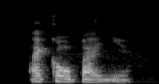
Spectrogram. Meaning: second-person singular present indicative/subjunctive of accompagner
- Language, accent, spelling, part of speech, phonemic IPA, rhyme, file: French, Canada, accompagnes, verb, /a.kɔ̃.paɲ/, -aɲ, LL-Q150 (fra)-accompagnes.wav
